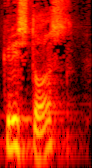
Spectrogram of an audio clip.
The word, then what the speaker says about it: Christos: The Greek word is Christos, and we just, in English, we just say Christ.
